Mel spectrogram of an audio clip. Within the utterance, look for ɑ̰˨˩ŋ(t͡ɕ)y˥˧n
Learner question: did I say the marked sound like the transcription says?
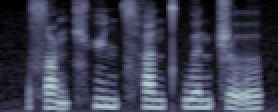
no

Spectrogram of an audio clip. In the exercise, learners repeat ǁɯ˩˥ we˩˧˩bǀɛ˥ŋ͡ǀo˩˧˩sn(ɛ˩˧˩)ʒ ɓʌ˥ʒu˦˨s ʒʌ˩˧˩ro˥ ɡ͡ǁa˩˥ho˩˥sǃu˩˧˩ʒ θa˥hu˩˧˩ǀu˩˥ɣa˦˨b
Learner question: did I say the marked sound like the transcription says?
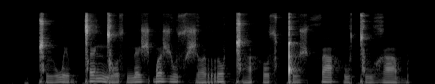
no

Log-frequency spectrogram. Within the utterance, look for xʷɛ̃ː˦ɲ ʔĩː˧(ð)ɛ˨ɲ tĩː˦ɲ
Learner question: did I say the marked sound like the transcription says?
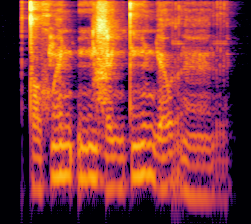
no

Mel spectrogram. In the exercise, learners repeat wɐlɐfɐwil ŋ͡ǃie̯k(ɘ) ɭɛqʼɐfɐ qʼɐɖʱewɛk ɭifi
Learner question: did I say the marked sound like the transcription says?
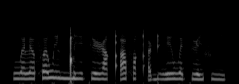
no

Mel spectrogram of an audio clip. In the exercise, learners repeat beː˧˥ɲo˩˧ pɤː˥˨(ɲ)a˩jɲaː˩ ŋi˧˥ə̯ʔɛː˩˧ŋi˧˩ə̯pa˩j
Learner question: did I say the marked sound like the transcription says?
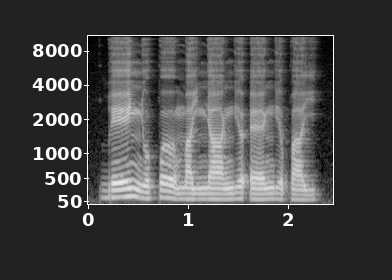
no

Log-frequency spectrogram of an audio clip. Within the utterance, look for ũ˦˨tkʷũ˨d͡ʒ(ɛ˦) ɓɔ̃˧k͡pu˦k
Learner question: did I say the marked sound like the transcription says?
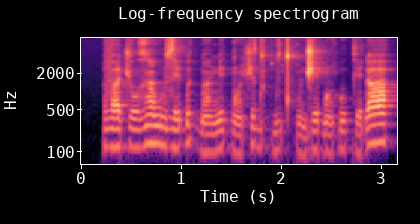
no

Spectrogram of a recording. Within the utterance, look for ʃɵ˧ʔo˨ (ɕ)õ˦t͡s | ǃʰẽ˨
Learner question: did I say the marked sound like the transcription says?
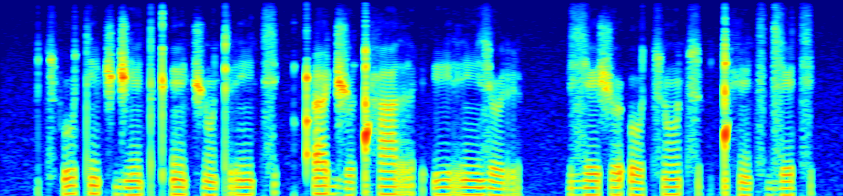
no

